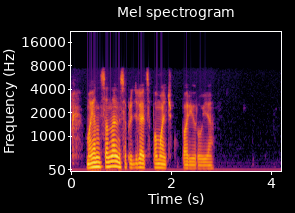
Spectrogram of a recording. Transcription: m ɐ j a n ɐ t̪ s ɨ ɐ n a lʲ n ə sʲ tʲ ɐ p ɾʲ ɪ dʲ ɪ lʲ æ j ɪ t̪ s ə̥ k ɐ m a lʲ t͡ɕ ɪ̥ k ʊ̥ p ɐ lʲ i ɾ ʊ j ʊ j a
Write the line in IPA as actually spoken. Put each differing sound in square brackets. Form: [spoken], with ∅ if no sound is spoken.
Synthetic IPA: m ɐ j a n [ə] t̪ s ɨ ɐ n a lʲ n ə sʲ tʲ ɐ p ɾʲ ɪ dʲ ɪ lʲ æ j ɪ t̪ s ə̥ [p] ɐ m a lʲ t͡ɕ ɪ̥ k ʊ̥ p ɐ [ɾʲ] i ɾ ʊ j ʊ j a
